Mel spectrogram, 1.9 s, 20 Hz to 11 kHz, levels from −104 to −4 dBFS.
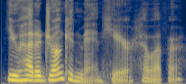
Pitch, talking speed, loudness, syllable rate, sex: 175 Hz, 225 wpm, -21 LUFS, 6.6 syllables/s, female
